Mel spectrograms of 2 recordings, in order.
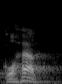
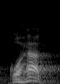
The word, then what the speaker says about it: ahead: 잠깐 이 부분에 발음 조심해야 돼요. 이걸 발음교로 표시한다면 어가 되겠는데 이 어소리는요 안 들리다시피 후딱 지나갑니다. ahead가 아니고 go ahead, go ahead.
